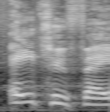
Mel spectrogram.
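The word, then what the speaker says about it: étouffée: I think that'd be a great discussion after researching and cooking this crawfish etouffee today. Or etouffee, if I'm going to say it properly to my boys down south.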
